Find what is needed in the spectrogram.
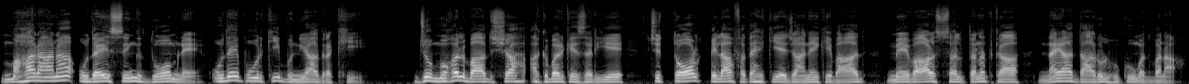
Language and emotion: Urdu, neutral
